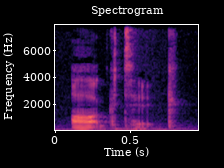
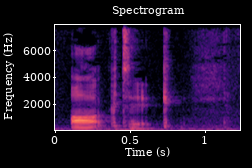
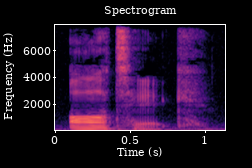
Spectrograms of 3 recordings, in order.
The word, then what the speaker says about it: Arctic: English pronunciation Etc okay number 17 is Arctic Arctic and it is not correct to say Arctic you need to pronounce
